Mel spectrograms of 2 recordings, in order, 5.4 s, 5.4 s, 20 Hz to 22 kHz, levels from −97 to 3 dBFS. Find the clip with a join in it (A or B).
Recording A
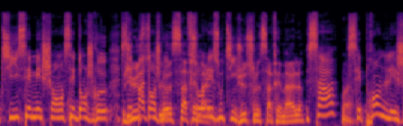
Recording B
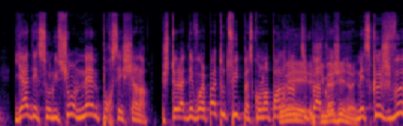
B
